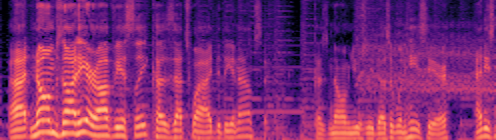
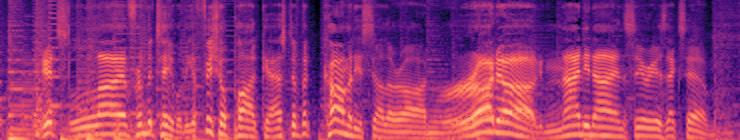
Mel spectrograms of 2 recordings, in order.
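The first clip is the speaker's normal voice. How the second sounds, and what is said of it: Announcer voice. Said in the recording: “my announcer voice”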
